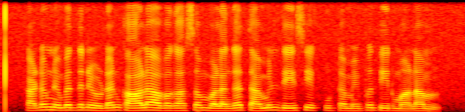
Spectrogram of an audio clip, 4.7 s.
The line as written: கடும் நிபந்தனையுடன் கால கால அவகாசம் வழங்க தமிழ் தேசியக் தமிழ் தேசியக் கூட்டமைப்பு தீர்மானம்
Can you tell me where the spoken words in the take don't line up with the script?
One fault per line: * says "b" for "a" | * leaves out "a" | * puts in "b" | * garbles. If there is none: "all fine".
* leaves out "கால"
* leaves out "தமிழ் தேசியக்"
